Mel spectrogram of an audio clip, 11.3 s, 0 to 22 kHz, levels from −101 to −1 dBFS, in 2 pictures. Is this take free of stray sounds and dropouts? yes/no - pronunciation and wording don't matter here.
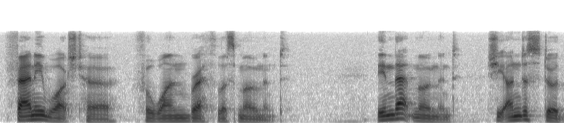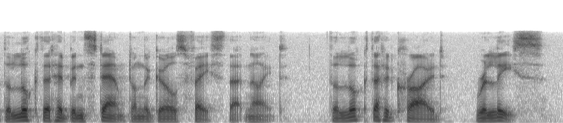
yes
